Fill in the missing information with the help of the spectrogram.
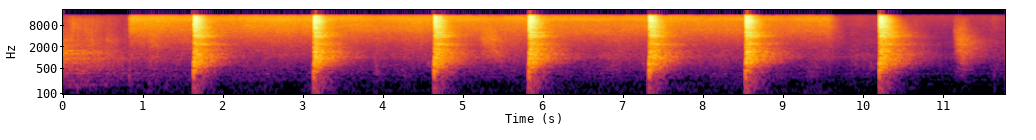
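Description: Paint spray gun hissing steadily as it sprays primer, stopping shortly before the end. Over it come sharp knocks about every one and a half seconds, each ringing away briefly, with one more just after the hiss stops.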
